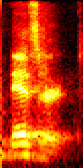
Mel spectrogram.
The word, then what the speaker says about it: desert: I think the pronunciation is dessert. Sedangkan Padang pasir itu desert.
